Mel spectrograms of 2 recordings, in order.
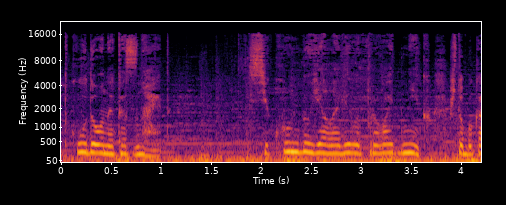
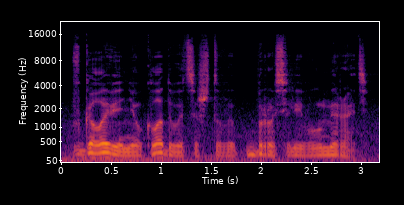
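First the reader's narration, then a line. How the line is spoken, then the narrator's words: Muttering lieutenant. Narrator (Russian): пробормотал лейтенант Пью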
